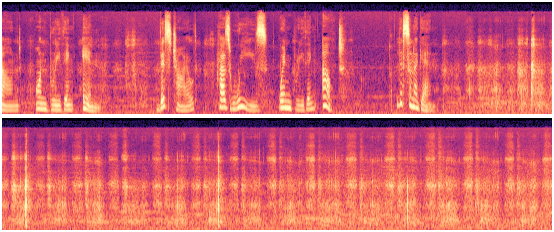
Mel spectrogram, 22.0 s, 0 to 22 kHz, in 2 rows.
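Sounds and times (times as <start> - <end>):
child wheezing breaths: 1.3 - 3.2, 8.7 - 22.0.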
